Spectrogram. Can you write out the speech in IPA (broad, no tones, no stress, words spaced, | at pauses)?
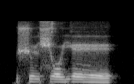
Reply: ʃyɕoje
